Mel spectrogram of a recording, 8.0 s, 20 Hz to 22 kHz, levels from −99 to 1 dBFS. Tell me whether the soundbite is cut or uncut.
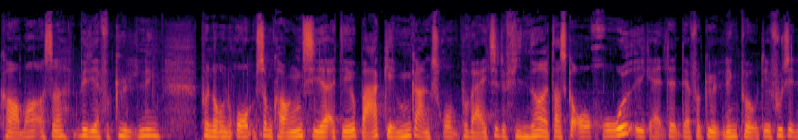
cut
